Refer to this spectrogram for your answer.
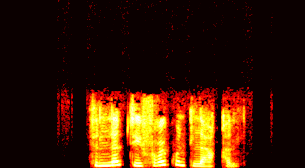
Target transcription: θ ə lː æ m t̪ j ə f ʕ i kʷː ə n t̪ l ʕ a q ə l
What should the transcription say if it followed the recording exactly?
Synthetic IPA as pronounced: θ ə lː æ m t̪ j ə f ʁ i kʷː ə n t̪ l ʕ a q ə l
